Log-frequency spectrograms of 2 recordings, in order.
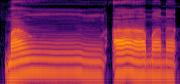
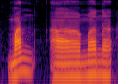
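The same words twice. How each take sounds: First: The n sound is blurred and not clear. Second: The n sound is pronounced clearly. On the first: The speaker calls it wrong. "tidak begitu" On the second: The speaker calls it right. "nun matinya jelas dibaca"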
